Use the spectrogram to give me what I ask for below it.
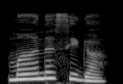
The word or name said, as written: ಮಾನಸಿಕ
